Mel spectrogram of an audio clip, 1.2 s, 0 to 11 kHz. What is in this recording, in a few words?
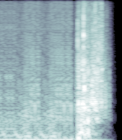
m202a1 draw, weapons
